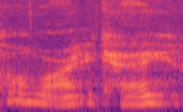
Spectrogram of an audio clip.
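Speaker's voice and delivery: whisper. Retold or imitated. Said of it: "I was like".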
